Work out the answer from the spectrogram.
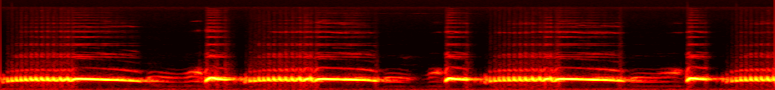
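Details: Repeated cooing from a white dove, meant to lure other birds: low rolling trills that drop into a long sliding tone, three phrases about every two and a half seconds, in clean quiet surroundings.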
